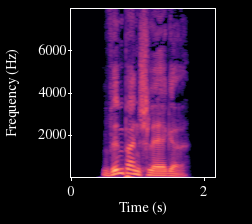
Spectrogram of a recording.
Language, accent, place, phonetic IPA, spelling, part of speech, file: German, Germany, Berlin, [ˈvɪmpɐnˌʃlɛːɡə], Wimpernschläge, noun, De-Wimpernschläge.ogg
- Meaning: nominative/accusative/genitive plural of Wimpernschlag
